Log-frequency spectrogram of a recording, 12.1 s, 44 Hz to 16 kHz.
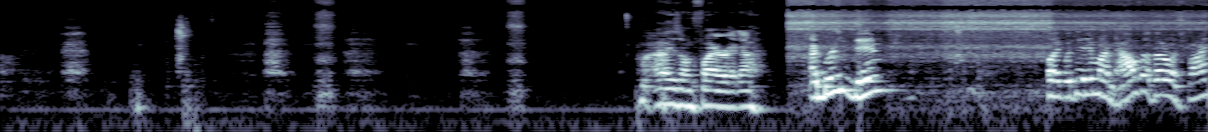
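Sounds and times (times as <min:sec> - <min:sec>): man breathing hard and gasping: 0:02.2 - 0:05.4.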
